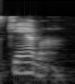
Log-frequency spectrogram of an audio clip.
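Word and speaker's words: γάμμα: ball the next is gamma gamma was pronounced G as in gift and later we'll learn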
